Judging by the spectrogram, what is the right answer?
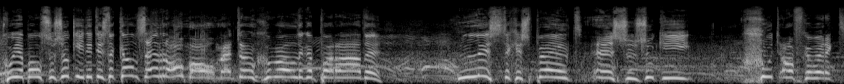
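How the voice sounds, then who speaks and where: A man's extremely high voice at a fairly slow pace, with fairly even intonation, very even loudness and noticeable background noise. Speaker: football commentator. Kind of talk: live football match commentary.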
